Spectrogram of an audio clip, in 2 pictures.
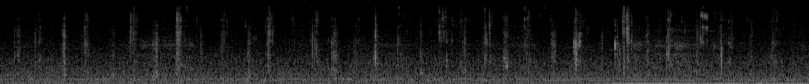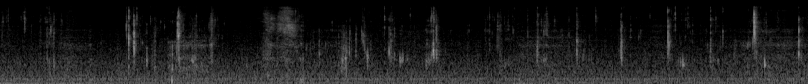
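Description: A person chewing food close to the microphone: many small wet mouth clicks and smacks, with a few louder bites about ten seconds in.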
